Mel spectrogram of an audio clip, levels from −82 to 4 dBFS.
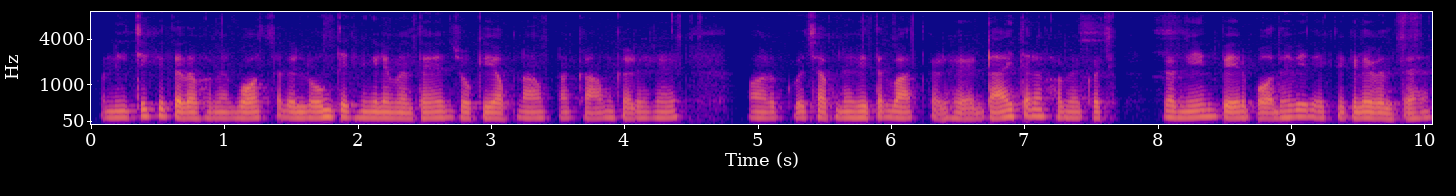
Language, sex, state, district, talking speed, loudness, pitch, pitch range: Hindi, male, Bihar, Kishanganj, 230 wpm, -32 LUFS, 115 Hz, 110-120 Hz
